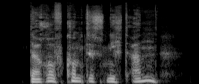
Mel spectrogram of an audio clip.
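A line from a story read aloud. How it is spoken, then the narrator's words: Anxious. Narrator (German): meinte Maria ängstlich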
